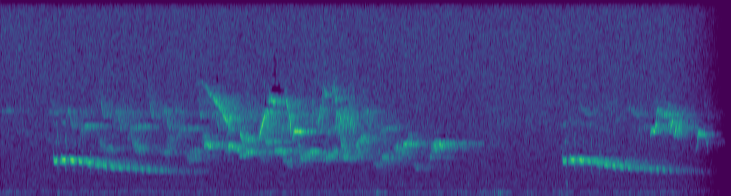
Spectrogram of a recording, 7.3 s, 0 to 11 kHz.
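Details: Ruddy kingfisher heard but not seen, Hiroshima, Japan, 28 May 2021, giving two long, descending rolling trills about five seconds apart, with other birds' chattering twitters between them.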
